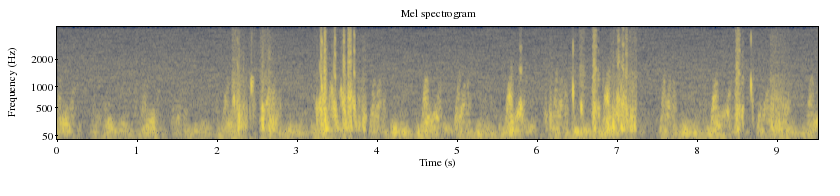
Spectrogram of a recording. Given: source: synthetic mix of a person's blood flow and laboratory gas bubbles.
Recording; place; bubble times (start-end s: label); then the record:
Doppler ultrasound of blood flow; precordium
2.19-2.51 s: bubbles
2.54-2.79 s: bubbles
3.23-3.89 s: bubbles
5.79-5.85 s: bubbles
6.16-6.22 s: bubbles
6.44-6.50 s: bubbles
6.54-6.63 s: bubbles
6.70-6.82 s: bubbles
6.93-7.27 s: bubbles
8.48-8.61 s: bubbles
8.67-8.73 s: bubbles
8.92-9.19 s: bubbles
From the record:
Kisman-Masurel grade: 233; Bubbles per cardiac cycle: several, 3 to 8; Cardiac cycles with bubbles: 50 to 99%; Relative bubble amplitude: loud (0.450 to 0.775); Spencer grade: 3 (all of the cardiac periods contain showers or single bubble signals, but not dominating or overriding the cardiac motion signals); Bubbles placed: only in the low amplitude regions of the cardiac cycle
